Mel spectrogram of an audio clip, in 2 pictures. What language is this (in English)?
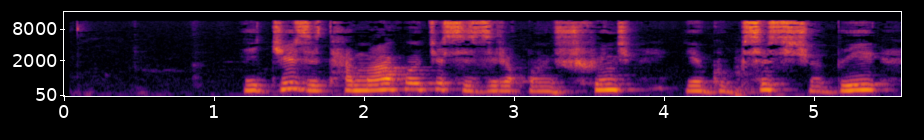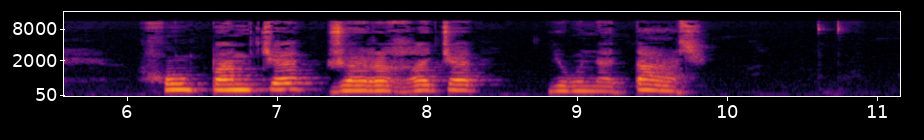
Kabardian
